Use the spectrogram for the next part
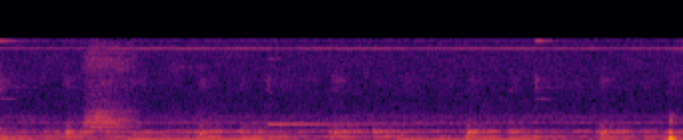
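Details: Gentle background music of marimba and glockenspiel tones repeats in a soft melody, with a faint click near the end and no animal voice.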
